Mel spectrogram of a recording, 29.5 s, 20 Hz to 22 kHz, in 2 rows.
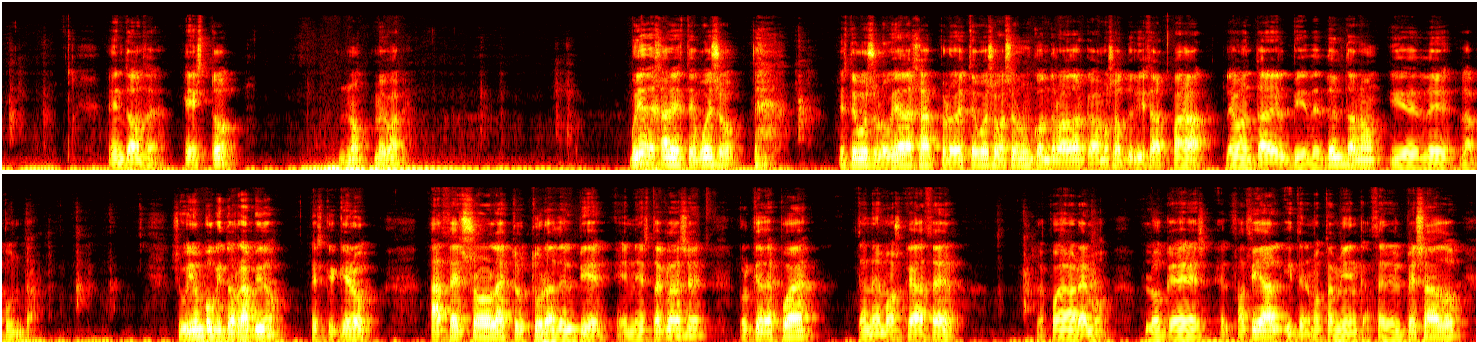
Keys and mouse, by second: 2.5 right click, 4.3 right click, 5.6 x, 6.5-8.9 middle drag, 6.9 Tab, 8.4 g, 8.9 right click, 10.1-17.3 shift+middle drag, 17.3 right click, 17.4 right click, 17.8 right click, 18.0 right click, 23.3-29.4 middle drag.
